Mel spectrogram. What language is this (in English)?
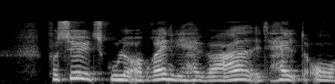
Danish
